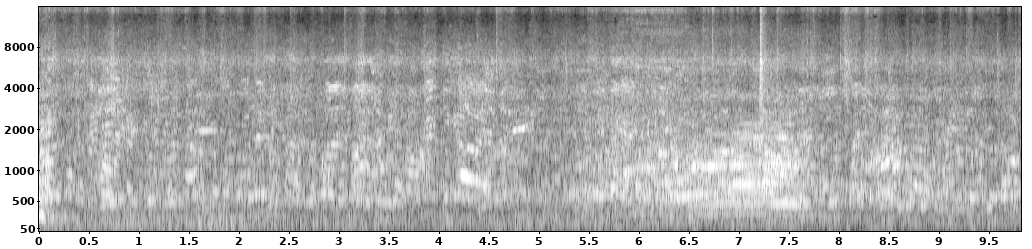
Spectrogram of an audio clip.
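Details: Eid cattle at Chatmohar cattle market, brought by a trader from Cumilla; a drawn-out, wavering low moo rises above a busy crowd with steady talk, music and traffic noise throughout.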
